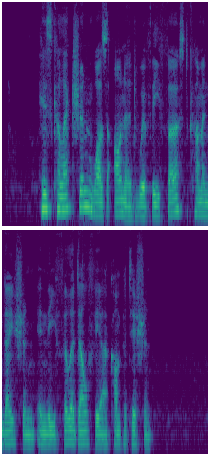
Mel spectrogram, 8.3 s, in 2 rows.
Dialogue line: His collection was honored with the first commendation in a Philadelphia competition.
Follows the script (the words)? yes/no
no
